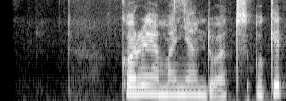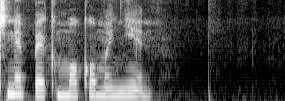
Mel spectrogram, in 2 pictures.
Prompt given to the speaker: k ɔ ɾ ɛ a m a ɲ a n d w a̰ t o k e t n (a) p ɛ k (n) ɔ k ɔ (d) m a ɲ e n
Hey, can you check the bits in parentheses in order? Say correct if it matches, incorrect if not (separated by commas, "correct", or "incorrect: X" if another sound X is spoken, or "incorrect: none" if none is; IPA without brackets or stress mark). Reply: incorrect: ɛ, incorrect: m, incorrect: none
